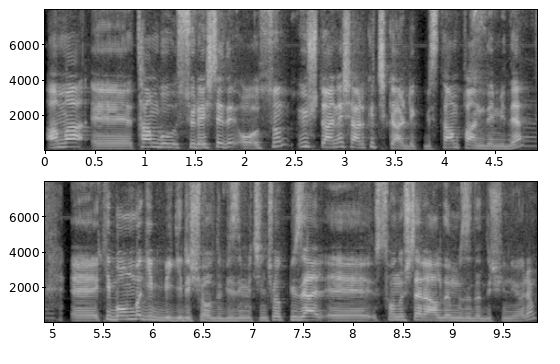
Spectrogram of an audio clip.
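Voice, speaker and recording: Talking at a moderate pace, a man barely pauses at all. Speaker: musician. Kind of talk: interview.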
